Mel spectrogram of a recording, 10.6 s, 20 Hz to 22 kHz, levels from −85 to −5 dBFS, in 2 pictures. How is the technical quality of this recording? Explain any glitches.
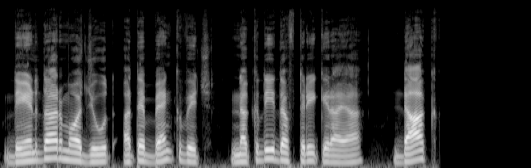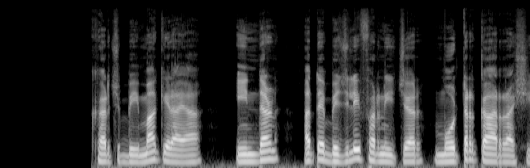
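The speech has one glitch, a rebuffering stall. From 4.39 to 6.22 s the audio drops to silence. The player ran out of downloaded audio and waited for more. Playback then resumes exactly where it stopped. No speech is lost, but the pause adds about 1.83 s.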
